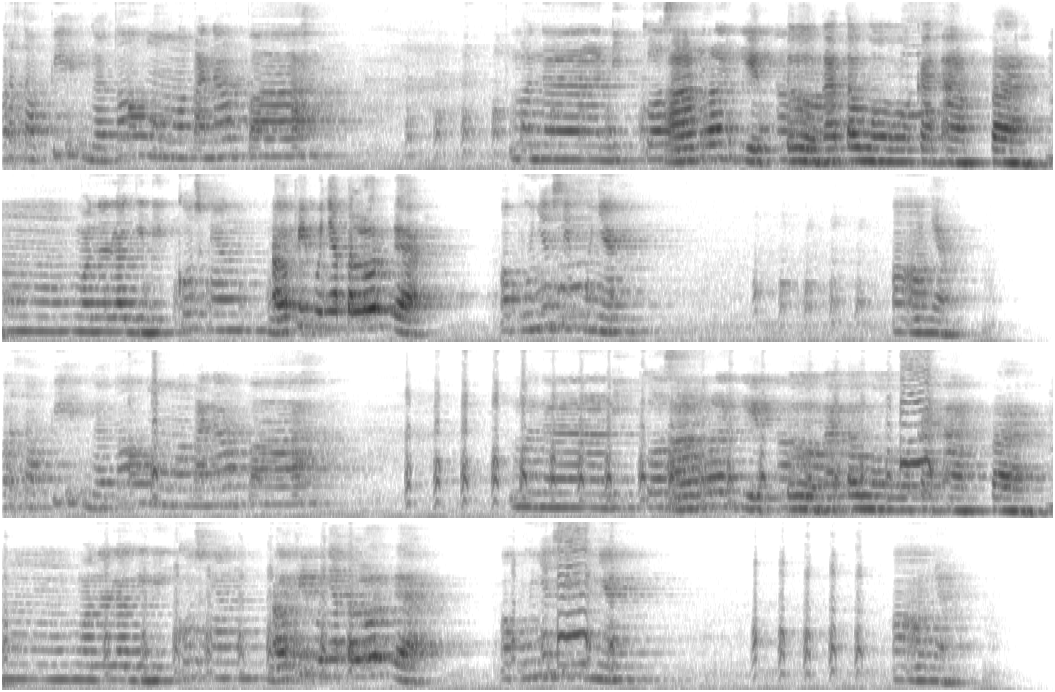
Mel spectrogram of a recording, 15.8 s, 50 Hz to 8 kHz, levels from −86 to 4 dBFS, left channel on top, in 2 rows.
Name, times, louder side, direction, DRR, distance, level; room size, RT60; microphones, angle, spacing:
voice 1, 0.0-2.7 3.1-3.3 3.8-6.4 7.8-10.3 11.6-12.8 14.6-14.9, left 3 dB, 30° left, 0.7 m, -36 dB
sound 1, 0.9-1.2 3.0-5.8 6.0-7.0 7.9-8.0 8.6-10.5 11.7-12.5 13.5-14.4, right 9 dB, 85° right, 0.3 m, -37 dB
voice 2, 5.0-7.7 8.9-9.1 9.9-11.1 14.7-15.0, left 5 dB, 85° left, 0.6 m, -27 dB
4.4 x 3.9 x 5.6 m
head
